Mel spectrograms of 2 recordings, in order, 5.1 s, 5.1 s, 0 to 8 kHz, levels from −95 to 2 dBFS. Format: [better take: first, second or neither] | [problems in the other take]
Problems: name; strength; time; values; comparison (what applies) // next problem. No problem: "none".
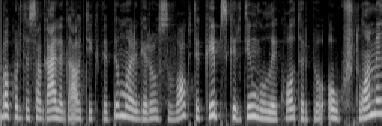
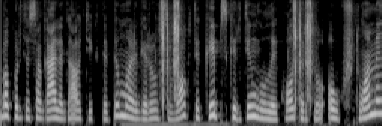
first | noise reduction (classical method spectral subtraction)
